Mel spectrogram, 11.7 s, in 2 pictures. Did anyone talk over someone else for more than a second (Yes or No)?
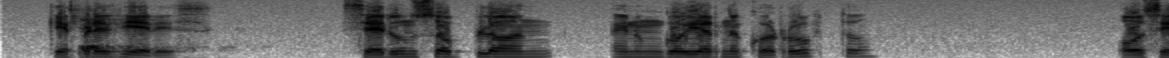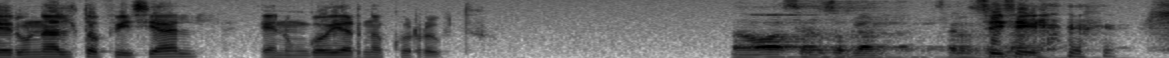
No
